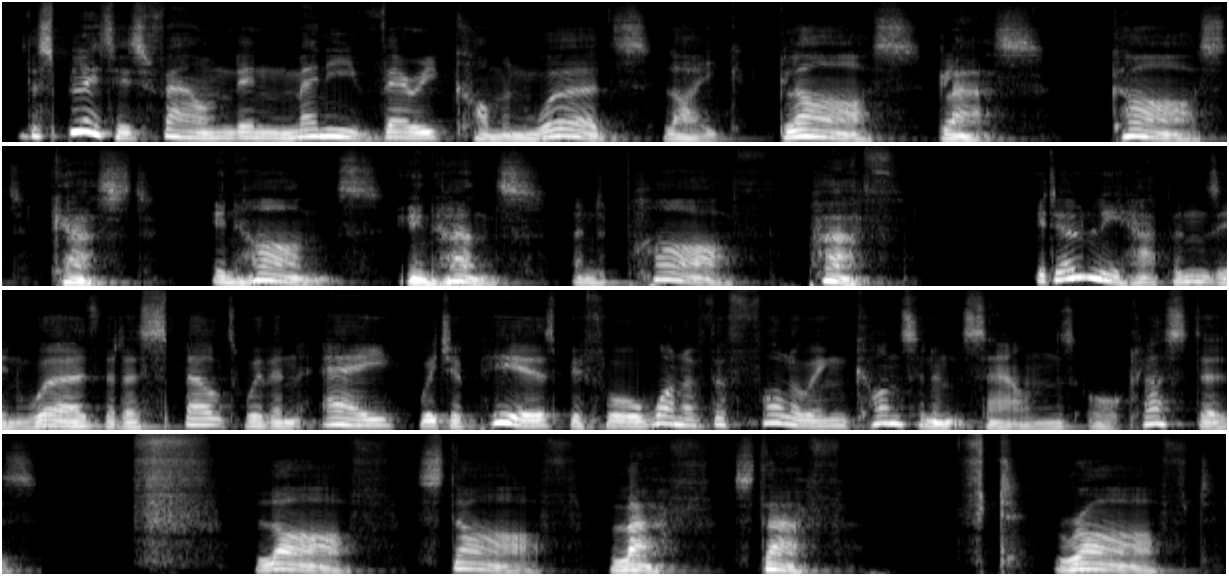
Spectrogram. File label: TRAP BATH EXAMPLES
